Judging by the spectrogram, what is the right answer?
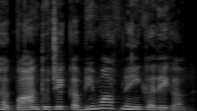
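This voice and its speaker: A woman's voice: on the high side, expressive, normal speed, lightly acted. A woman voicing a jealous, suspicious young woman who angrily accuses her best friend. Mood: angry. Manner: accusing, sharp.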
